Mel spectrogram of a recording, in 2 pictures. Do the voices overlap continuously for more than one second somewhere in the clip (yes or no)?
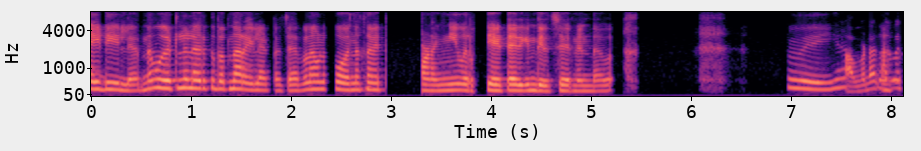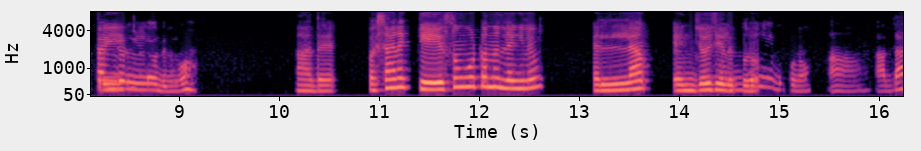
no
